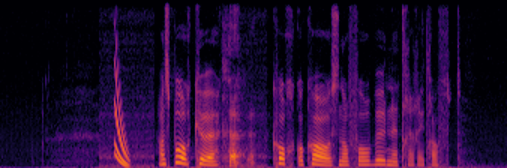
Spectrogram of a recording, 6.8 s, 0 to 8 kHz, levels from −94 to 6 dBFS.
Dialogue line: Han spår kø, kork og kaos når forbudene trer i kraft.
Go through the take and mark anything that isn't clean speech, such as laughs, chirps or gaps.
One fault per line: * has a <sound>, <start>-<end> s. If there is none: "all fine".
* has a chirp, 1.5-1.8 s
* has a laugh, 3.0-3.4 s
